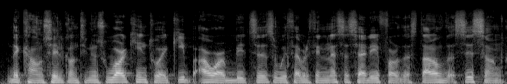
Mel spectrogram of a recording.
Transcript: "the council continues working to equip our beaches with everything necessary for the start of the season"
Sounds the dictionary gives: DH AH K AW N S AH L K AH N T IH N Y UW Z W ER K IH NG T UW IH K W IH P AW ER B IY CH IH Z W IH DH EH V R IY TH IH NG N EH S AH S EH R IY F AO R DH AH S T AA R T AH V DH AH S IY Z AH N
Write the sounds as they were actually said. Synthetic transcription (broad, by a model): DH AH K AW N S AH L K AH N T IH N Y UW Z W ER K IH NG T UW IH K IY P AW ER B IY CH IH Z W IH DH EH B R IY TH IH NG N EH S AH S EH R IY F AO R DH AH S T AA R T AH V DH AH S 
